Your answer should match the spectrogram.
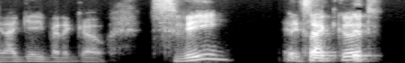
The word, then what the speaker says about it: Tzvi: Tzvi? Is that good? It's like a tsetse fly. Tzvi. Tzvi.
